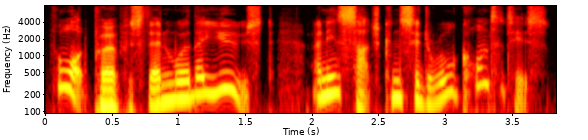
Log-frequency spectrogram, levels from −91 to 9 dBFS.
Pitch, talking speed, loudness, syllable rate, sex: 190 Hz, 190 wpm, -19 LUFS, 6.0 syllables/s, male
